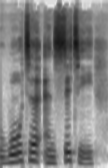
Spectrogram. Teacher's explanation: American English uses T-flapping, converting T to a tap sound between vowels, so water and city have that characteristic bouncing rhythm.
